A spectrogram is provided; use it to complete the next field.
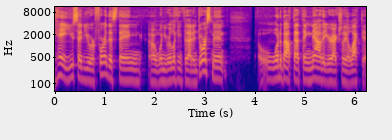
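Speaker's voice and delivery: usual speaking voice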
